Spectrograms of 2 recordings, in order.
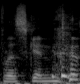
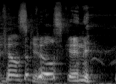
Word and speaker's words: Plissken: Snake Plissken. – Snake Pilskin.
